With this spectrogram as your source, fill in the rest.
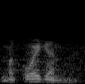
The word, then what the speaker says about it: McGuigan: your last name with our listeners yes it's mcguigan and how do you spell that lad mcg-u-i-g-a-n Vlad mcquigan and lad I've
